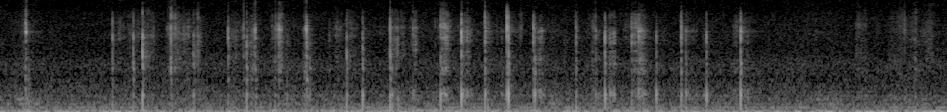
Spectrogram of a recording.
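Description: Fingernails scratch along the side and lid of a medium white plastic tub with a red-and-yellow printed lid, which looks hollow and is held beside a binaural mic. The sound is a quiet, rapid run of sharp, dry, bright scratches and ticks that stop almost instantly, over a steady low hum.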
